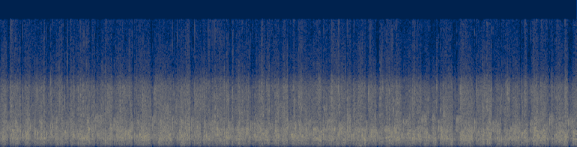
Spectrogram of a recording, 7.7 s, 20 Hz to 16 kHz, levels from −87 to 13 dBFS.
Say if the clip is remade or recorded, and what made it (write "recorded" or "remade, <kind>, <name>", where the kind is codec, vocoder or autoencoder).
recorded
